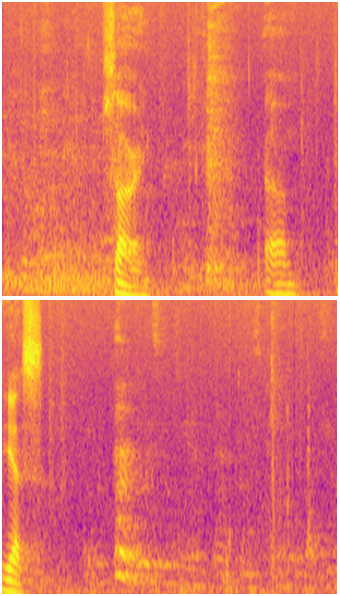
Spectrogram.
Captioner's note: audience laughter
